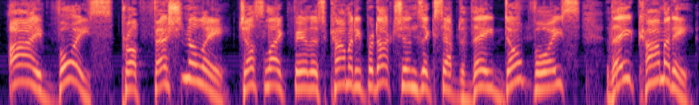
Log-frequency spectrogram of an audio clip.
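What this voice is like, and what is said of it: Professional announcer voice. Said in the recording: “professional announcer voice”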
